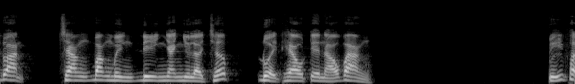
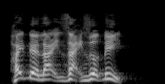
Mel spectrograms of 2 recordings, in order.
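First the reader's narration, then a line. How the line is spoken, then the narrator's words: Loud shout. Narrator (Vietnamese): Kim Ngang Tiêu quát lớn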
